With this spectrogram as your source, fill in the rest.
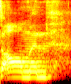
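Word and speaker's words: Allmand: It's Almond. – Almond, like the nut. – So it's pronounced like the nut, but it's spelled like the Almond Brothers with a D on the end.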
